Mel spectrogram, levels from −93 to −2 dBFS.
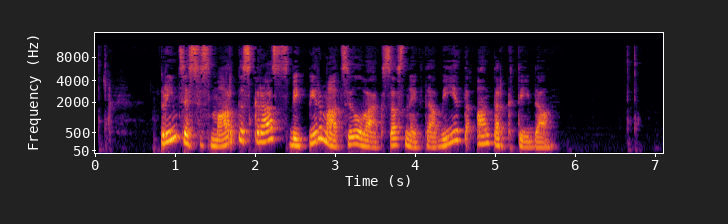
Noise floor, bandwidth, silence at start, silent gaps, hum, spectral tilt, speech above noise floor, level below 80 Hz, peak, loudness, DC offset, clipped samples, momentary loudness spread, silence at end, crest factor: -79 dBFS; 11.5 kHz; 0.85 s; none; none; -5.5 dB/octave; 57 dB; -66 dBFS; -4 dBFS; -23 LUFS; under 0.1%; under 0.1%; 8 LU; 1.4 s; 20 dB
